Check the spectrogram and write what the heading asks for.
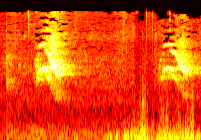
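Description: Two high, whistled calls of black kites (cheel), each falling steeply in pitch, over wind rumbling on the microphone.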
